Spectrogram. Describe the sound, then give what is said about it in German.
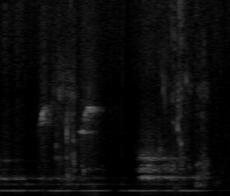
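Gentle splashing of water flowing from a waterfall, a soft steady rush continuing throughout, with faint bird chirps over it and a low sustained hum underneath. No one speaks. “Und langsam hörst du ein sanftes Plätschern. Du hörst Wasser fließen und rauschen.”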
